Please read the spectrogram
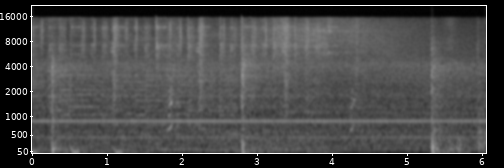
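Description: A hockey stick striking a ball three times, each sharp clack two to three seconds apart, over background music with steady held tones.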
